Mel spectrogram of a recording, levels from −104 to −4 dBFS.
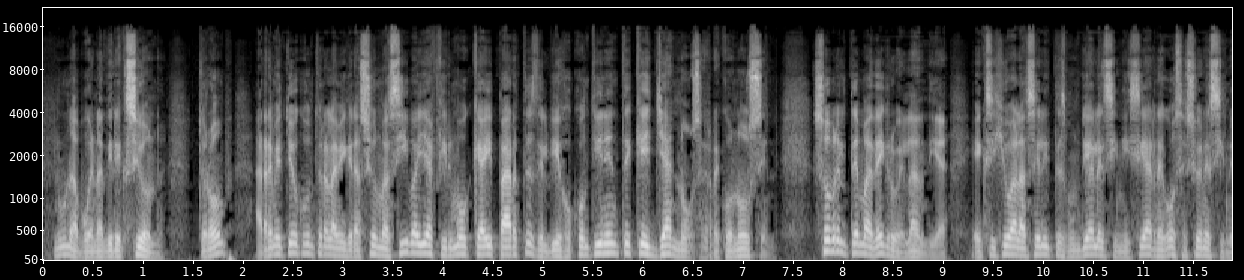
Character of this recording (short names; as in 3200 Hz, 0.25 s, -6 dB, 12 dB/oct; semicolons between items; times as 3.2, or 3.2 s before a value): noise floor -55 dBFS; spectral tilt -3.5 dB/oct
